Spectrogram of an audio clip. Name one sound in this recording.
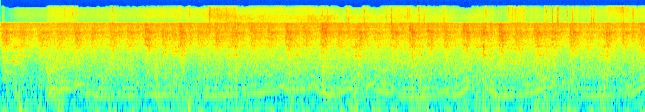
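A motorbike engine hums and revs up and down.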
